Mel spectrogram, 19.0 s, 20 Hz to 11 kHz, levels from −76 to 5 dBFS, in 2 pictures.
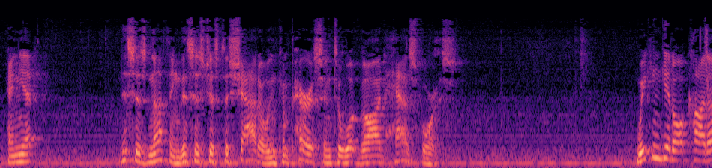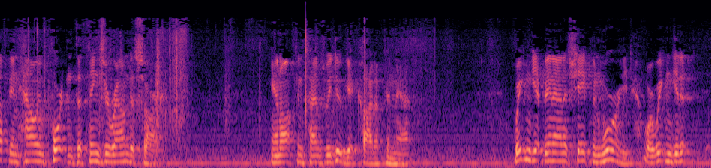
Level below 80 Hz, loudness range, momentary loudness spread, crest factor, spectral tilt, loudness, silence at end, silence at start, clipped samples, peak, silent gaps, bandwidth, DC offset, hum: -44 dBFS; 5 LU; 17 LU; 18 dB; -6 dB/octave; -17 LUFS; 0 s; 0 s; under 0.1%; 0 dBFS; none; 8 kHz; under 0.1%; none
